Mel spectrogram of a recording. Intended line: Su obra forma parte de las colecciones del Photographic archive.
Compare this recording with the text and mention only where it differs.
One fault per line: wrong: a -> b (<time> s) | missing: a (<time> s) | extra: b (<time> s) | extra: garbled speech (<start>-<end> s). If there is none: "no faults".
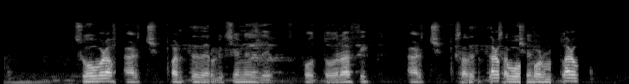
wrong: forma -> archive (1.2 s)
missing: las (2.1 s)
extra: garbled speech (4.5-5.8 s)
